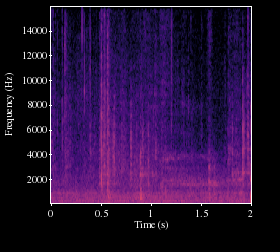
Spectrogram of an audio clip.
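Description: Faint soft taps and squishes as a metal measuring cup knocks out a scoop of wet beet-burger mixture onto a parchment-lined sheet pan. There are a couple of light clicks about half a second and a second in, over quiet room tone.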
